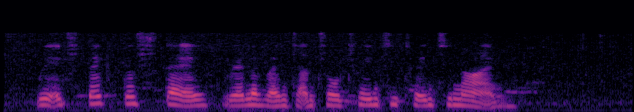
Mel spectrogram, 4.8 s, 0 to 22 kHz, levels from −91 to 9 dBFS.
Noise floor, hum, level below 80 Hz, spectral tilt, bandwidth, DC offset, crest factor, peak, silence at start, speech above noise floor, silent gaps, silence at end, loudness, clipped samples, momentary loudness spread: -71 dBFS; none; -78 dBFS; -6 dB/octave; 8.2 kHz; under 0.1%; 18 dB; -26 dBFS; 0.3 s; 29 dB; none; 0.9 s; -43 LUFS; under 0.1%; 6 LU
